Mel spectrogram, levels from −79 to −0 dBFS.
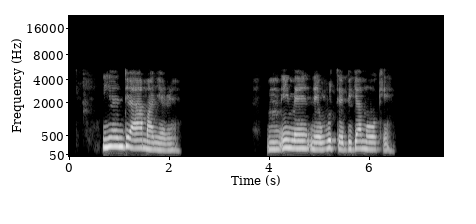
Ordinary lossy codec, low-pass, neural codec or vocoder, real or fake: AAC, 48 kbps; 5.4 kHz; codec, 16 kHz, 8 kbps, FreqCodec, smaller model; fake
